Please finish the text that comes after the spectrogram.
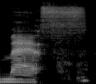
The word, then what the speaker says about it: math: I'll do a whole a whole episode on th but right instead of matt right math the key is hearing the air go past going through like that two very simple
